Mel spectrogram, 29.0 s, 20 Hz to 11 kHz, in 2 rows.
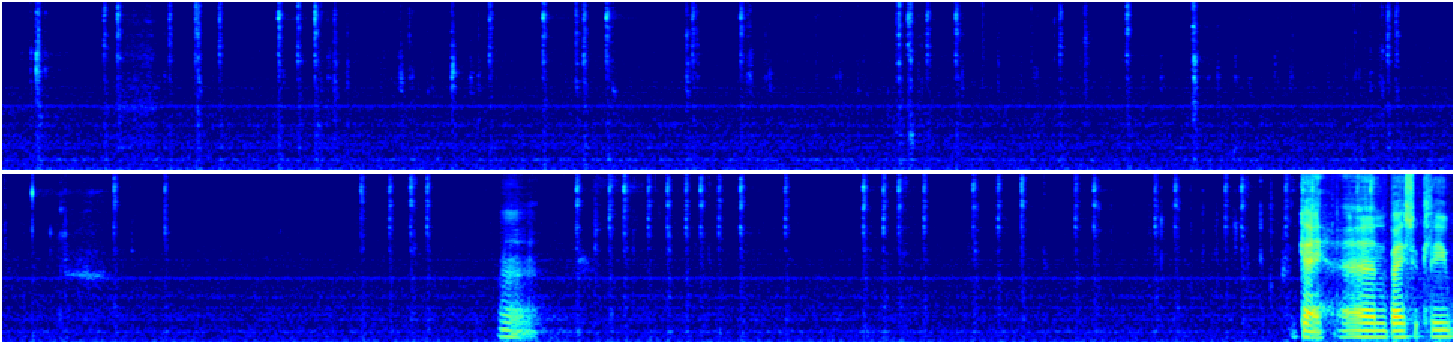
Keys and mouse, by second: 0.3 KP_Decimal, 1.8-2.1 middle drag, 3.8 ctrl+x, 4.5 ctrl+z, 5.0 middle click, 5.1 middle drag, 8.1 ctrl+x, 9.2 middle click, 9.3 middle click, 10.1 ctrl+x, 12.3 ctrl+z, 12.7 ctrl+z, 13.2 ctrl+z, 13.6 a, 18.3-18.7 middle drag, 20.1 middle drag, 21.0-23.3 middle drag, 23.4 middle drag, 24.2-24.6 middle drag, 26.0-29.0 middle drag.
